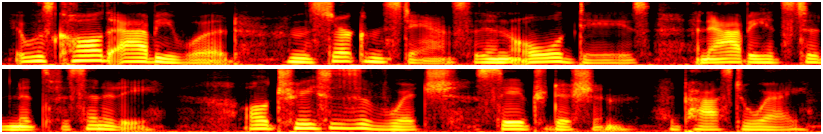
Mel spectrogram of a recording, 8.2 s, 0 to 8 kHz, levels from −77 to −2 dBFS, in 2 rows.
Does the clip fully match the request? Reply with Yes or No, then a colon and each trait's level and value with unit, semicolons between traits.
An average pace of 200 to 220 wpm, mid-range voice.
Yes: fast, 205 wpm; medium, 160 Hz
